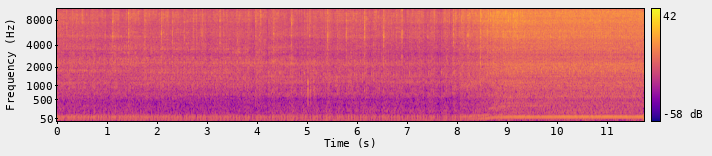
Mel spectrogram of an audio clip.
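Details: Suzuki GSX-R 1100 at idle: a quick, even ticking of about four per second sits over a steady idle and persists as revs lift; cause unclear.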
